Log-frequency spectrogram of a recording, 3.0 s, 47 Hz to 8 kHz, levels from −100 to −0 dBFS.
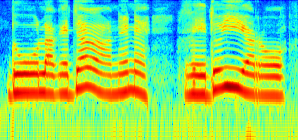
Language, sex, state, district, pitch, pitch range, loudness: Chakma, male, Tripura, Unakoti, 265 Hz, 250-285 Hz, -12 LUFS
